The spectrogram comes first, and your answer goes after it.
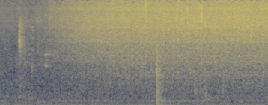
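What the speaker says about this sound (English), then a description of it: "So again, nice hot pan, potatoes in, oil," Potatoes dropped into a hot oiled pan, the sizzle swelling into a steady, close frying hiss with a few light clinks, no voices.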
